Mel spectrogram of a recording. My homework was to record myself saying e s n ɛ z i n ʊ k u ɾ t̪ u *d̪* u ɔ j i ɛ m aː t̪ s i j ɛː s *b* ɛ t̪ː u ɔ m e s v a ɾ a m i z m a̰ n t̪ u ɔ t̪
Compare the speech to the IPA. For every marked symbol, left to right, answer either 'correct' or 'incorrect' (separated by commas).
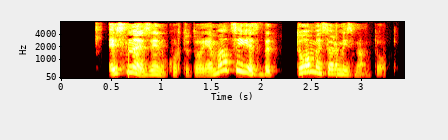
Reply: incorrect, correct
